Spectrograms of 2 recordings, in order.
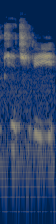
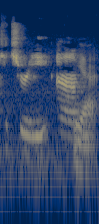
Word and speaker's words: khichdi: You know, I think I go back to khichdi, and khichdi, or some people call it khichuri. It's spelled, if you're looking for it online, there's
